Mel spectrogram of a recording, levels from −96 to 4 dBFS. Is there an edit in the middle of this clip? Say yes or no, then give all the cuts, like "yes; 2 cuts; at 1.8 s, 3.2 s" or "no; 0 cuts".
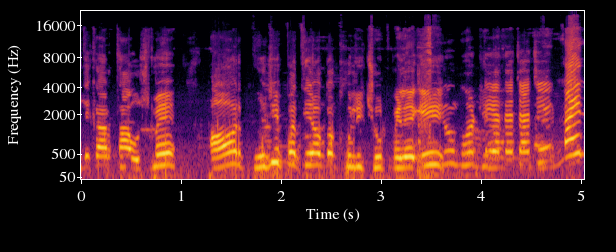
yes; 1 cut; at 3.8 s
